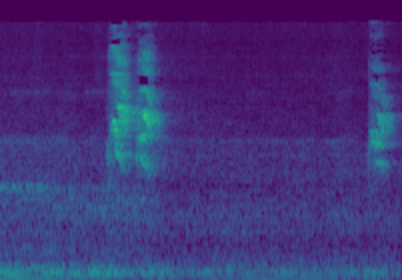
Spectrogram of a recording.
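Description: Parakeets' wings flutter as the birds take off.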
